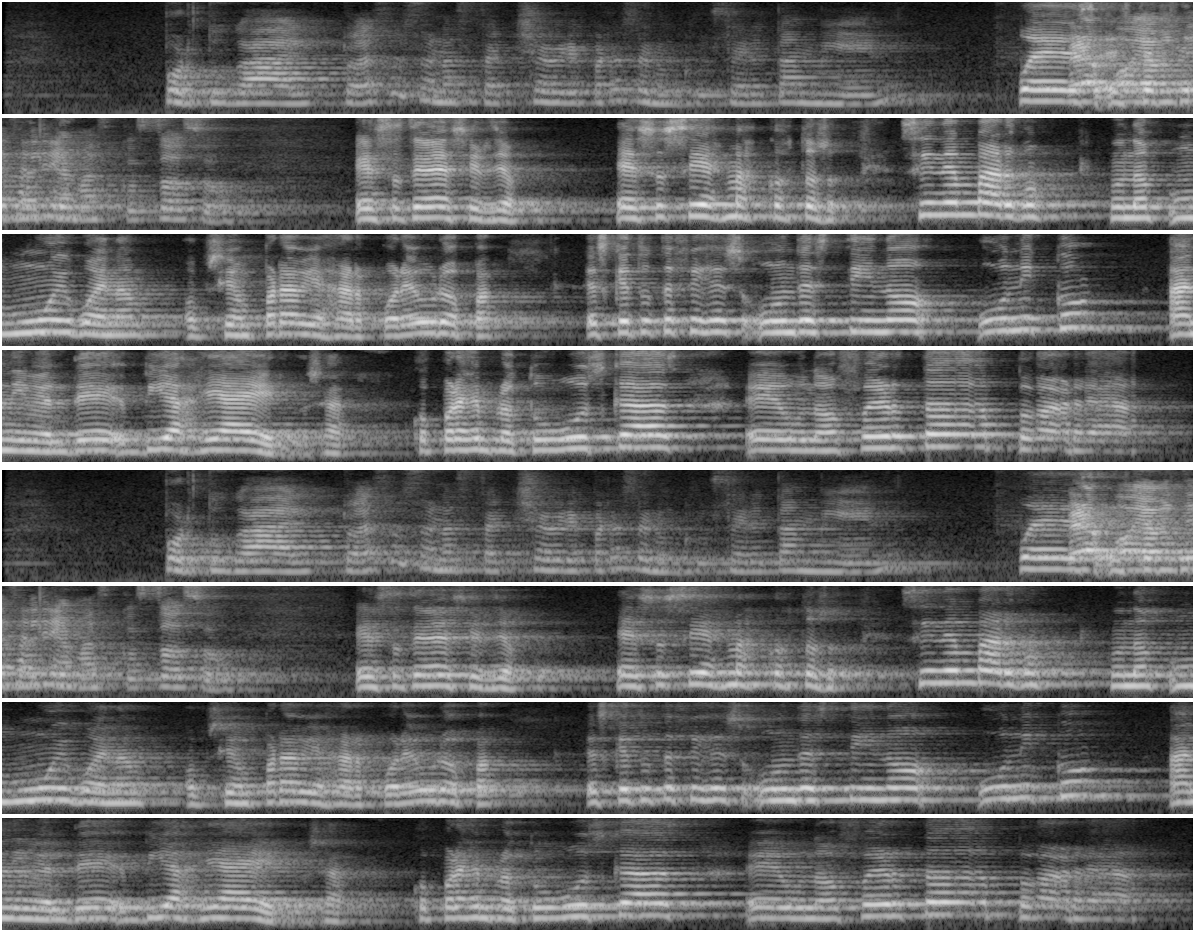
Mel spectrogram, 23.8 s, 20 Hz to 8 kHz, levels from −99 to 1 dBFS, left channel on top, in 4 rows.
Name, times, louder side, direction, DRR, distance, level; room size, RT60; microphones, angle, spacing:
voice 1, 0.8-4.5 5.0-7.5 17.8-18.2, right 1 dB, 5° right, 6 dB, 1.6 m, -29 dB
voice 2, 5.1-5.6 7.7-8.6 9.0-10.2 10.5-11.2 11.5-14.4 14.8-17.4 17.7-19.6 19.9-23.5, left 4 dB, 75° left, 12 dB, 1.2 m, -22 dB
27.0 x 11.0 x 8.8 m, 1.4 s
head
